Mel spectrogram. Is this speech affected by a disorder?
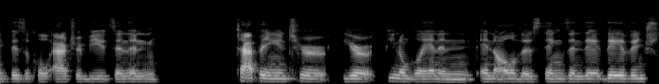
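No.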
